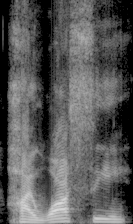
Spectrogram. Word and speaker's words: Hiwassee: go back to that to get the right pronunciation. It was Hiwassee, Georgia.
